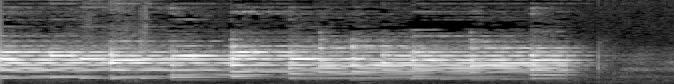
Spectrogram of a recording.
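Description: A telephone rings with a steady electronic ringtone, loud and close, repeating in a continuous warbling pattern for about three seconds before cutting off as it is answered.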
